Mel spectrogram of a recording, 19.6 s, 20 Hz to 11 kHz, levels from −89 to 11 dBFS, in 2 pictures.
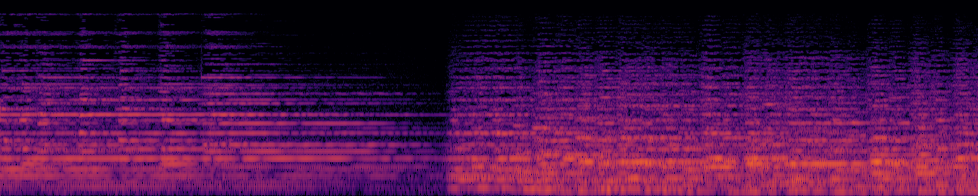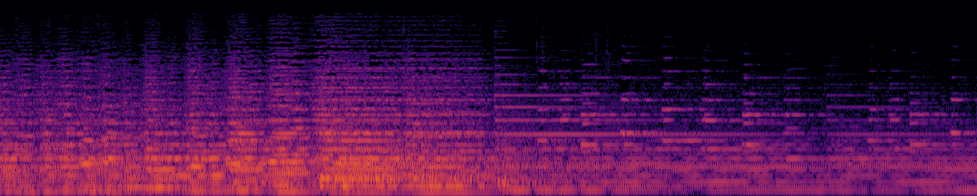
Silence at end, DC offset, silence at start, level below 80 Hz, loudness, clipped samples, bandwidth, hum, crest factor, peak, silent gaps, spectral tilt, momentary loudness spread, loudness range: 0 s; under 0.1%; 0 s; -50 dBFS; -33 LUFS; under 0.1%; 9.4 kHz; none; 18 dB; -16 dBFS; none; -7 dB/octave; 14 LU; 10 LU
